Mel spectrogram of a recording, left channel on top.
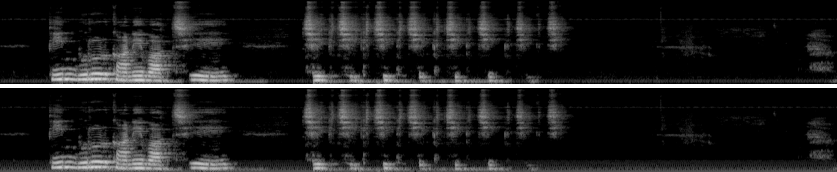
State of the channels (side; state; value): right; noise; hum, 29 dB below the sound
